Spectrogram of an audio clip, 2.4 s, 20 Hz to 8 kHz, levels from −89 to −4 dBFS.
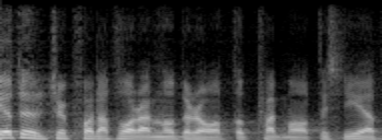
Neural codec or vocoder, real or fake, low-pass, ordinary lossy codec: codec, 16 kHz, 0.5 kbps, FunCodec, trained on Chinese and English, 25 frames a second; fake; none; none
